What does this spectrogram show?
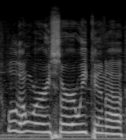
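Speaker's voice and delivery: high-pitched helpful waitress impression; mock-reassure a customer in a high voice; comic high server voice; imitating American waitress. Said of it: "she was like".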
